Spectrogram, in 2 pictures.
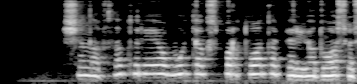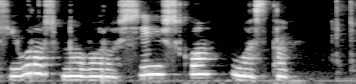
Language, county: Lithuanian, Panevėžys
